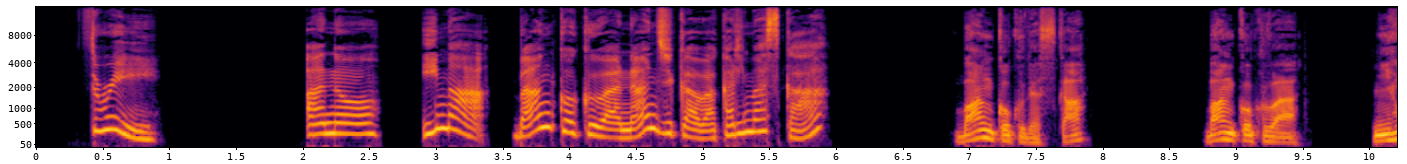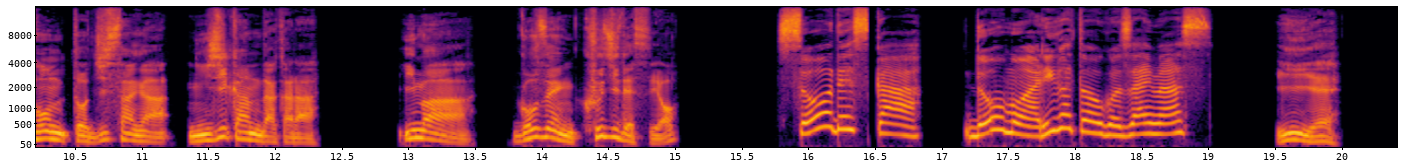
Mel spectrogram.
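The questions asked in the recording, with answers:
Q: 今、バンコクは何時かわかりますか?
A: 午前9時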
